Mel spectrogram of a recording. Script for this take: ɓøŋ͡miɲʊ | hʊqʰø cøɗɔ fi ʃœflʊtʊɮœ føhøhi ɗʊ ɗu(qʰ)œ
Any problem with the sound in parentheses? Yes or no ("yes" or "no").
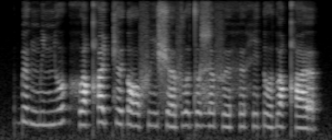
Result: no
